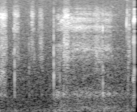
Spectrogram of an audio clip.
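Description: Near silence: faint room tone with a few soft clicks and a light rustle.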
